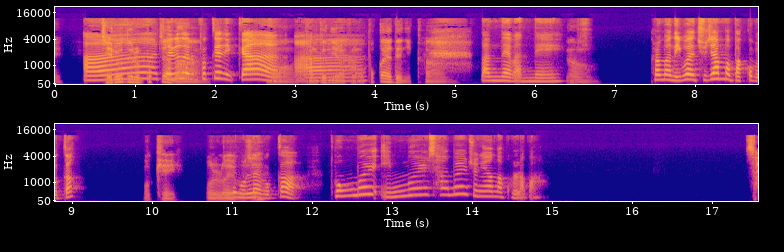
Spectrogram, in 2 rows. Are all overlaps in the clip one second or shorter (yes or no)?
no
